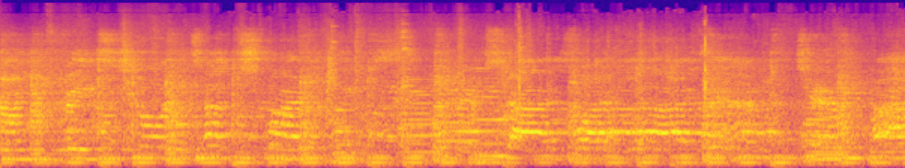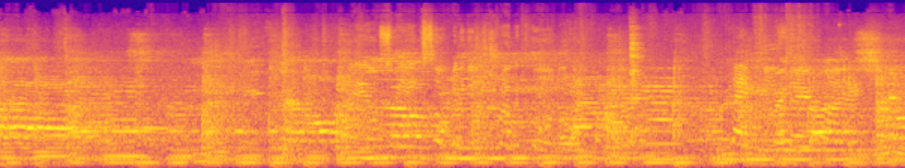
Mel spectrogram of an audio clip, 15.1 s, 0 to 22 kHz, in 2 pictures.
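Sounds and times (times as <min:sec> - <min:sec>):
person singing: 0:00.0 - 0:15.0
pulsing bass beat: 0:00.0 - 0:15.0
strummed guitar: 0:00.0 - 0:15.0.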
